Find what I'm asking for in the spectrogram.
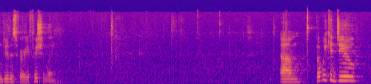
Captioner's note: pause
